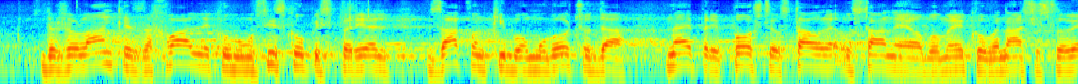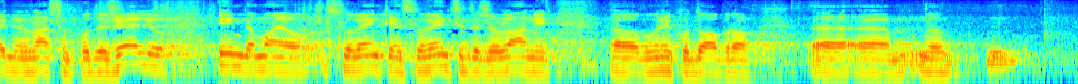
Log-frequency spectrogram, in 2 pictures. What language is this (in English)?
Slovenian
